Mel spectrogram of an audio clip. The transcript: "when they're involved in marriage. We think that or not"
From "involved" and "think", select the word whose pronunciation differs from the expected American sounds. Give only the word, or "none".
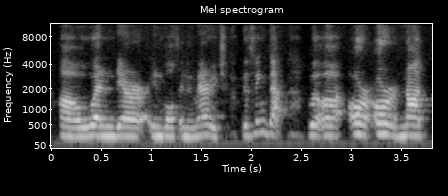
none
